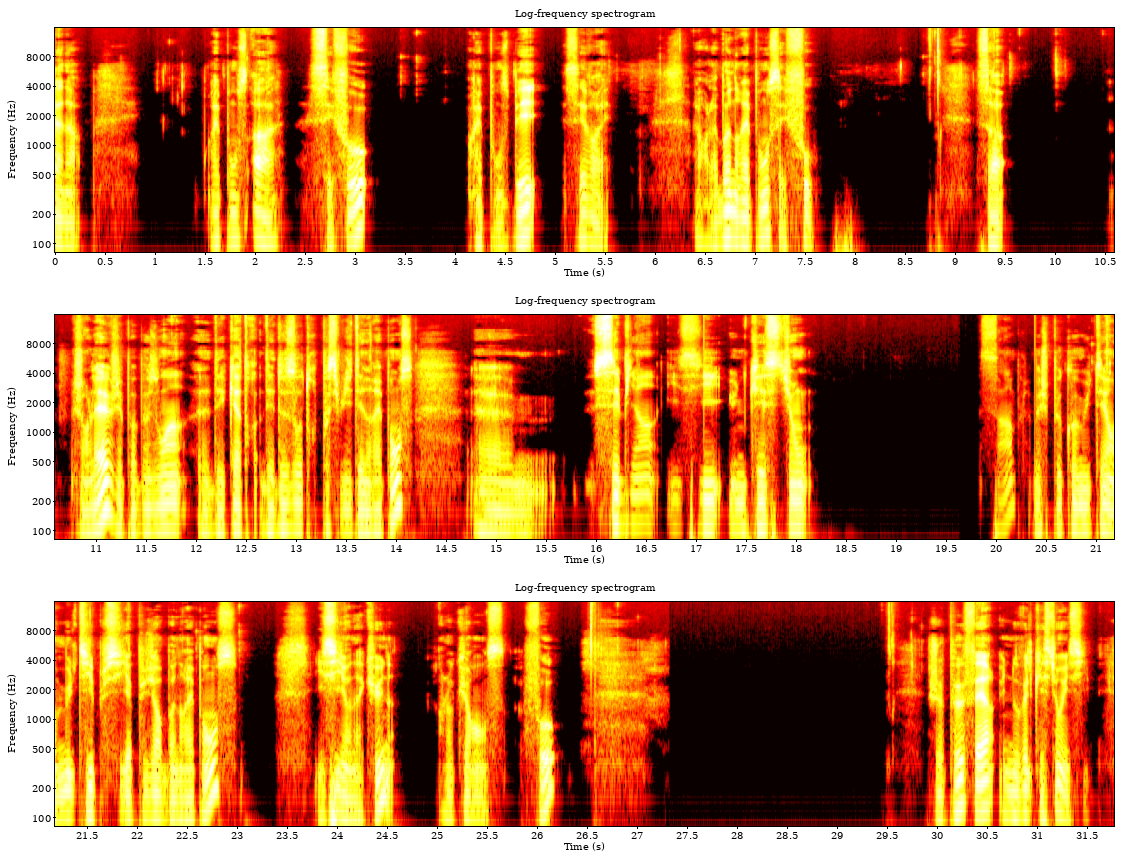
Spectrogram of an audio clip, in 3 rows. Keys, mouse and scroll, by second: 1.2-2.6 typing, 3.4 click, 4.5-6.0 typing, 8.6 click, 9.5 BackSpace, 20.9 click, 22.5 click.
